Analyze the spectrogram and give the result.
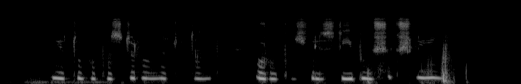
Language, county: Lithuanian, Marijampolė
